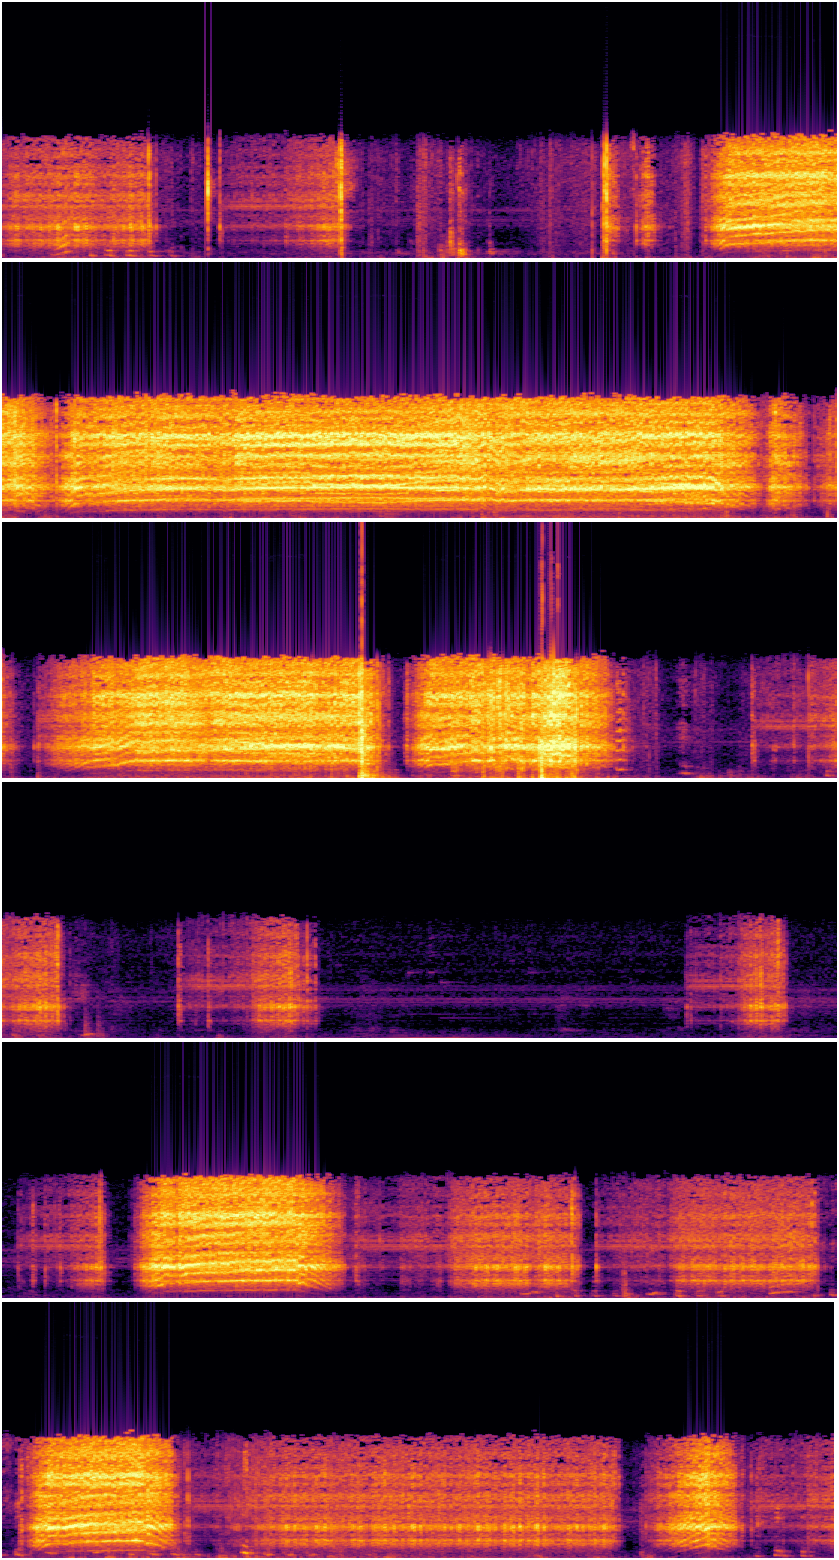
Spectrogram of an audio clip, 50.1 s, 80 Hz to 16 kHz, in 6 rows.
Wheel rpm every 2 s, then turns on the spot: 20, 10, 0, 80, 120, 160, 160, 120, 40, 160, 110, 40, 10, 10, 0, 0, 10, 80, 40, 20, 20, 80, 30, 30, 30.
0-4 24-28 42-50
